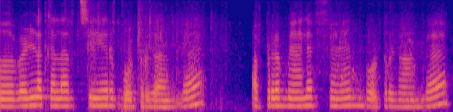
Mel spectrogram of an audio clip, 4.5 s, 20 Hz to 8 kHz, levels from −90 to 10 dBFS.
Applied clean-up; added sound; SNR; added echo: neural mask model RNNoise.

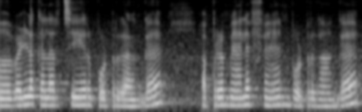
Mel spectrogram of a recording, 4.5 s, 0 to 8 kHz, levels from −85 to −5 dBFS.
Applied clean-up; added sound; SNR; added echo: none; none; none; none.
